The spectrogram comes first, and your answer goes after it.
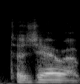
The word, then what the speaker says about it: Teixeira: what I called Texera. him. He clearly pronounced it Tajera, but Nigel wants to be American.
